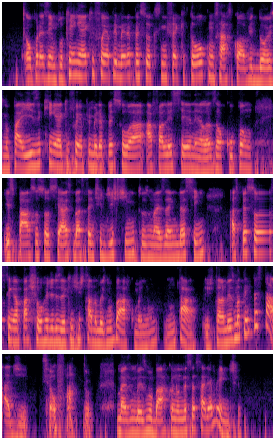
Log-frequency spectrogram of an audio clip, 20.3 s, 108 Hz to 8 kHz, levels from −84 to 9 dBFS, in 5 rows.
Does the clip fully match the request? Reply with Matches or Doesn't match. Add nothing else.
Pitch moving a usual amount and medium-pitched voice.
Matches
